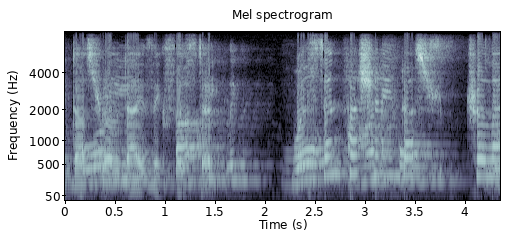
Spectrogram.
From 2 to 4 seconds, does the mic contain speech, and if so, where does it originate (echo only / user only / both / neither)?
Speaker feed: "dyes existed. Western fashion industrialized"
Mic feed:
both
